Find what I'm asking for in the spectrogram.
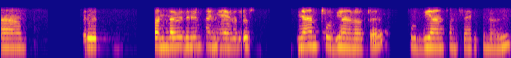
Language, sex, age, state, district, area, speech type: Malayalam, female, 18-30, Kerala, Kasaragod, rural, conversation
